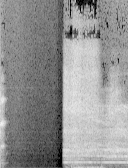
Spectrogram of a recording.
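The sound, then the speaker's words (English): After about a second of silence, a crowd of children, asked to give a scream, bursts on a count of three into a loud, sustained scream together, a dense high-pitched roar that holds steady to the end. “So right now, kids, I'm going to get you a little, your parents have been trying to probably keep you quiet, but I want to hear you just give me a little bit of a scream.”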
